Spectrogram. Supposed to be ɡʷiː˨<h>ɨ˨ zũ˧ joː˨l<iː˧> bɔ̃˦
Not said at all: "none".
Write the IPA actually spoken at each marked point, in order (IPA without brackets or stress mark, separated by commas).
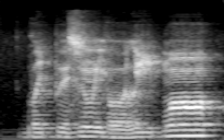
p, iː˧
